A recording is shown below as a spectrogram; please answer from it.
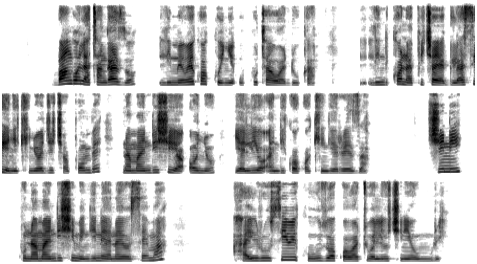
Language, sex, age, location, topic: Swahili, female, 25-35, Mombasa, government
